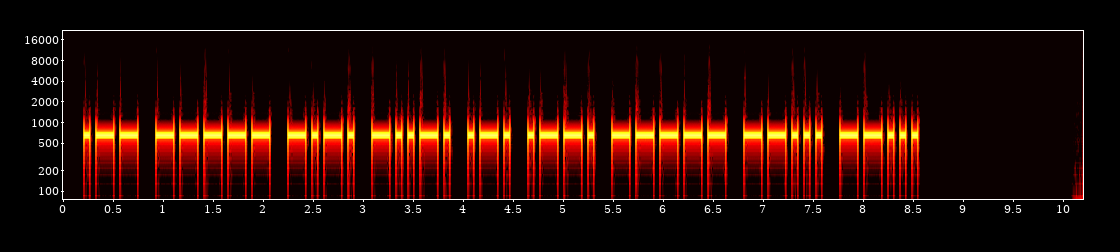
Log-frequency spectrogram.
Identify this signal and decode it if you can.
Morse code, heard as a keyed tone, about 20 wpm, 650 Hz. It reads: W0C/RP077
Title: SOTA QSO Practice 20wpm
